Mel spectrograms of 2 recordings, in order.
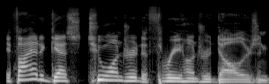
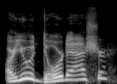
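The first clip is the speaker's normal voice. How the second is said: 模仿陌生人，高声大声地问，尾音上扬; 提高音调放大声，像在停车场隔着车位喊话; mock stranger's question; 7 semitones higher, 6 dB louder than usual. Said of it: "And he goes".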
